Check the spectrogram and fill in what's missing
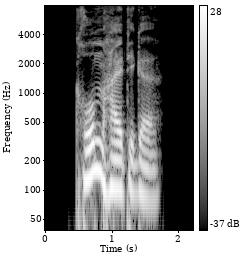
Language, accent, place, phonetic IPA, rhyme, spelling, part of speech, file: German, Germany, Berlin, [ˈkʁoːmˌhaltɪɡə], -oːmhaltɪɡə, chromhaltige, adjective, De-chromhaltige.ogg
- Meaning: inflection of chromhaltig: 1. strong/mixed nominative/accusative feminine singular 2. strong nominative/accusative plural 3. weak nominative all-gender singular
